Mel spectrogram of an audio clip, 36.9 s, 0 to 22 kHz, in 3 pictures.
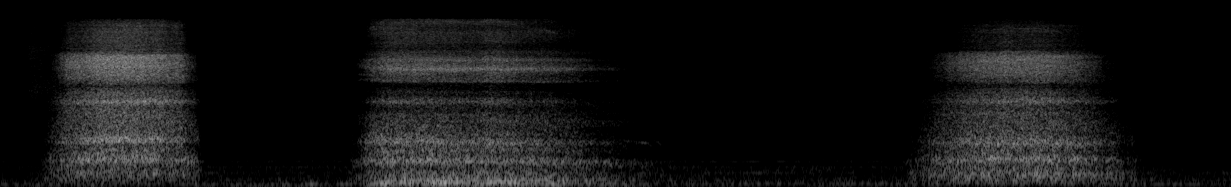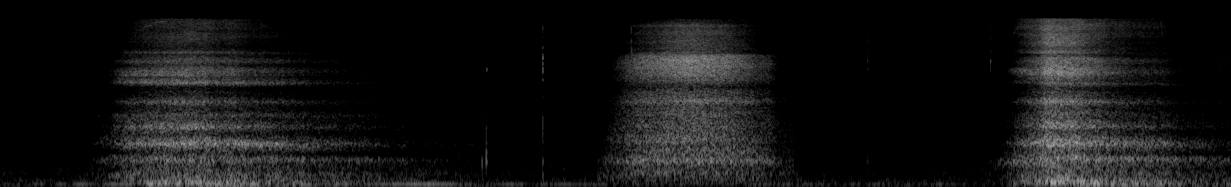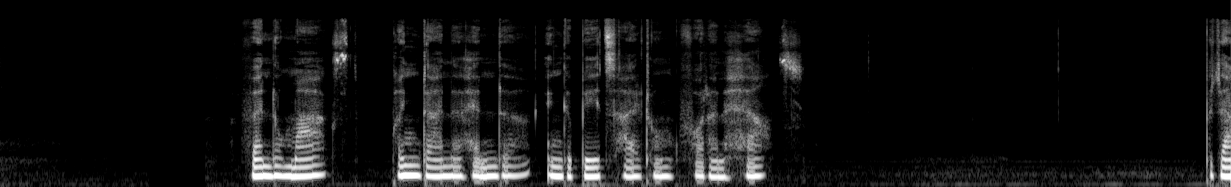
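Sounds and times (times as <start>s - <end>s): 
slow deep breaths during a guided meditation: 0.4s - 2.0s, 3.5s - 6.7s, 9.1s - 11.4s, 13.2s - 17.1s, 18.3s - 20.3s, 22.2s - 25.5s
speech: 27.1s - 32.7s, 36.7s - 36.9s.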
